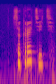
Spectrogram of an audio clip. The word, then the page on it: abbreviate: [ə.ˈbri.vi.ˌeɪt]; /əˈbri.vi.eɪt/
